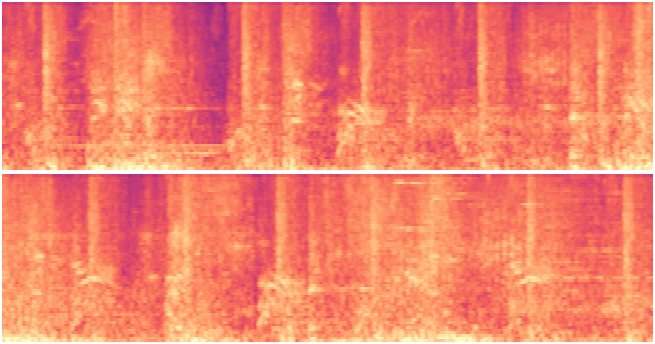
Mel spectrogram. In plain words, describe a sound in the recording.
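Game spell effects burst and crackle in rapid bursts.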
